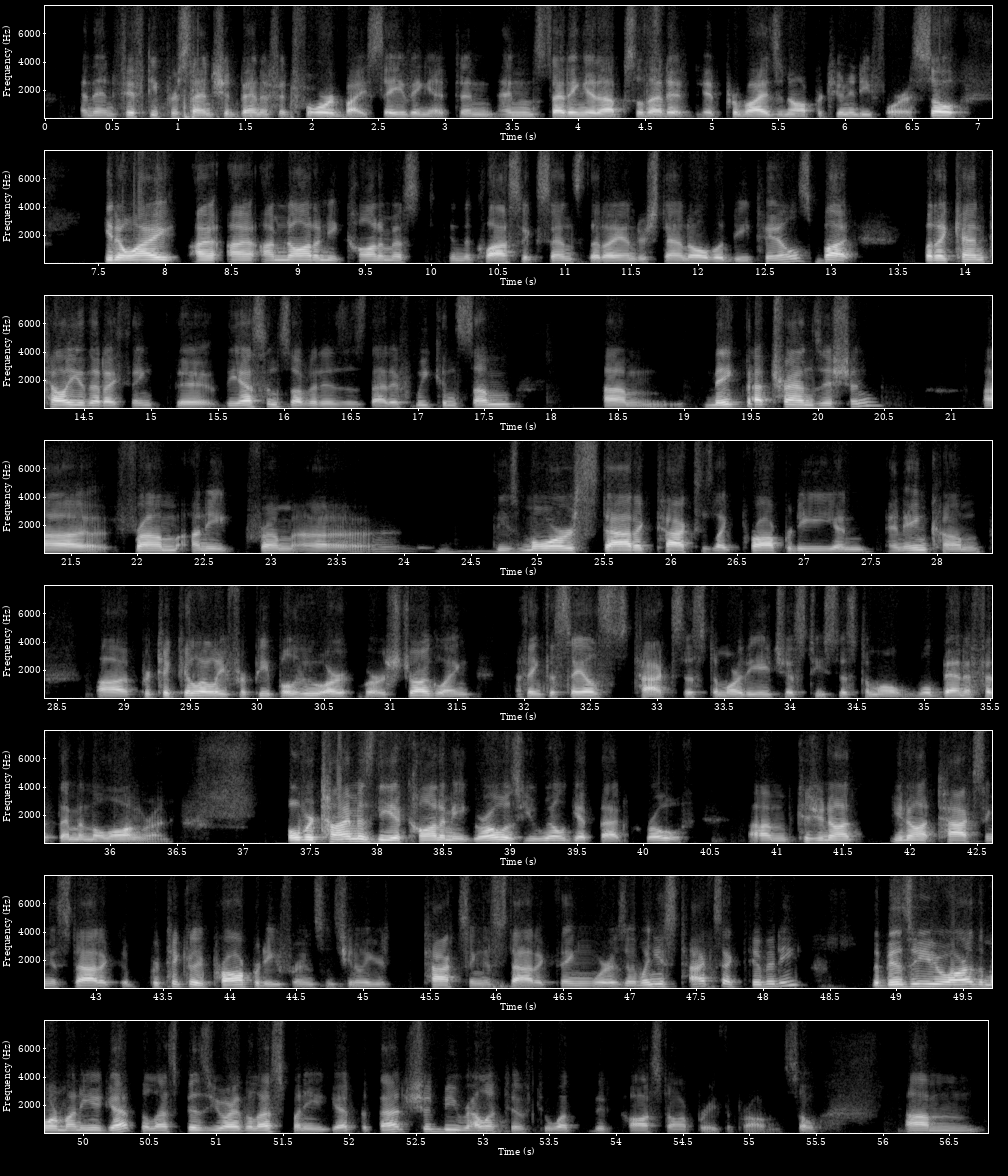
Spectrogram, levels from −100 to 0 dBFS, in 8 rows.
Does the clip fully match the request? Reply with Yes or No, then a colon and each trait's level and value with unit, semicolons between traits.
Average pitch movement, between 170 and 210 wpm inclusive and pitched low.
Yes: average, 4.3 semitones; average, 190 wpm; low, 130 Hz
